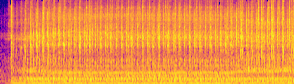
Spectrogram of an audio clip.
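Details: Machine shipped from Texas and damaged, possibly reassembled wrong, tested at full power with pedal fully down before cleaning or oiling: fast rattling needle-mechanism tick, never reaches proper speed; sluggish and dry.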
